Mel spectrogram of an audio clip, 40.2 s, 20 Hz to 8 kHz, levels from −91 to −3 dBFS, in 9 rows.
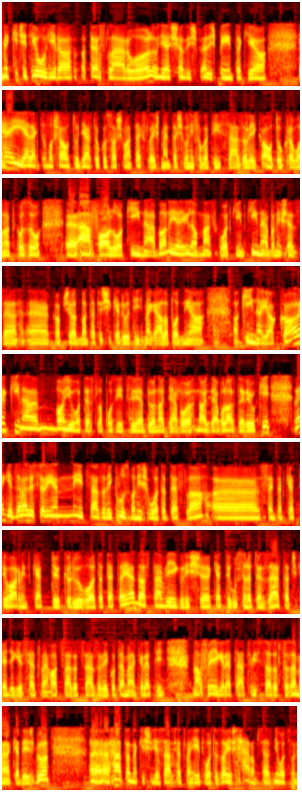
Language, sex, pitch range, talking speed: Hungarian, male, 100-120 Hz, 155 wpm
